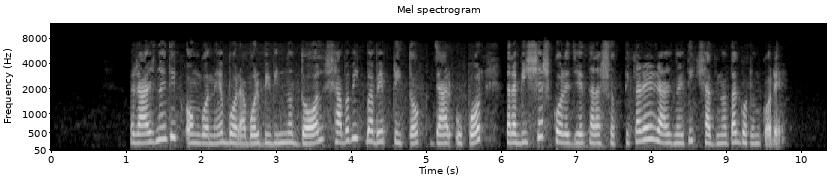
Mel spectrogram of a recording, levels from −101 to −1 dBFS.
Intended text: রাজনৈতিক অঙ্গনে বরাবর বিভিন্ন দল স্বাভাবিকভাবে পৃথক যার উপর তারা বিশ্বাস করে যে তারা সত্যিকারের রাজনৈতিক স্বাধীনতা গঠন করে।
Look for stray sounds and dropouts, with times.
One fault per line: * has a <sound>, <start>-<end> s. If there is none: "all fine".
all fine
